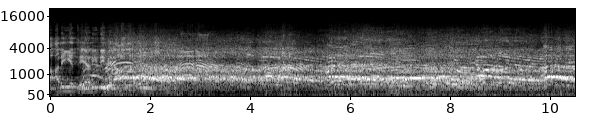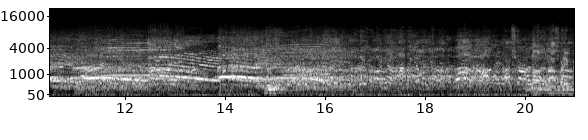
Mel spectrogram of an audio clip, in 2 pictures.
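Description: A large crowd of men chants loudly in a big echoing hall.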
